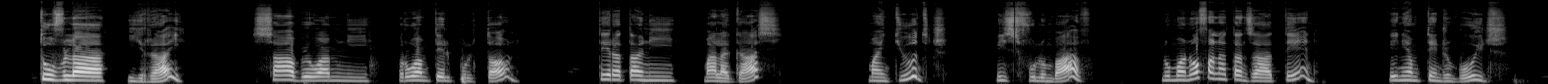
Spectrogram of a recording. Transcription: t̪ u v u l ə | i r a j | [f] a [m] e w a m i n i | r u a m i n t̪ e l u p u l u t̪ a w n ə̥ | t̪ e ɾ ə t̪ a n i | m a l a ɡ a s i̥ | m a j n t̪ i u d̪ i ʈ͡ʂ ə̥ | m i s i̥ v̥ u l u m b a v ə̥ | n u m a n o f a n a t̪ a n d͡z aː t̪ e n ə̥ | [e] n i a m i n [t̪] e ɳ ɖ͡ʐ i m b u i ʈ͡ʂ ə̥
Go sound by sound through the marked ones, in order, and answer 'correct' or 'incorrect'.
incorrect: s, incorrect: b, correct, correct

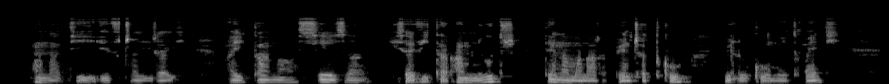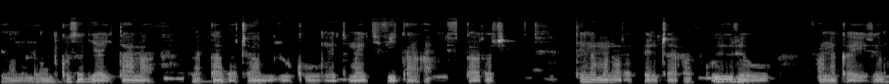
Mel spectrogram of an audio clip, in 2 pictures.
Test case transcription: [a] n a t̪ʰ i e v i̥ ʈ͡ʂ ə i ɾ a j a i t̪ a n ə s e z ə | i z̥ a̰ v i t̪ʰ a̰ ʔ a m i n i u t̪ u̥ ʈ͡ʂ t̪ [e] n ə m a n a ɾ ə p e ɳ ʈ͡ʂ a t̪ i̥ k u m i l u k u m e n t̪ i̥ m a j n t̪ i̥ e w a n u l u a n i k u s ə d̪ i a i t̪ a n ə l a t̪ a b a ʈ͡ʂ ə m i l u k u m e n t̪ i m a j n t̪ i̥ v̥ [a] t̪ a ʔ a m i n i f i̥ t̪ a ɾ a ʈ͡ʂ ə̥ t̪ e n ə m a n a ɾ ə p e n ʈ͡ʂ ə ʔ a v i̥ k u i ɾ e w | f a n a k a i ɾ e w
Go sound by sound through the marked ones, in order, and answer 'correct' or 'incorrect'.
correct, correct, incorrect: i

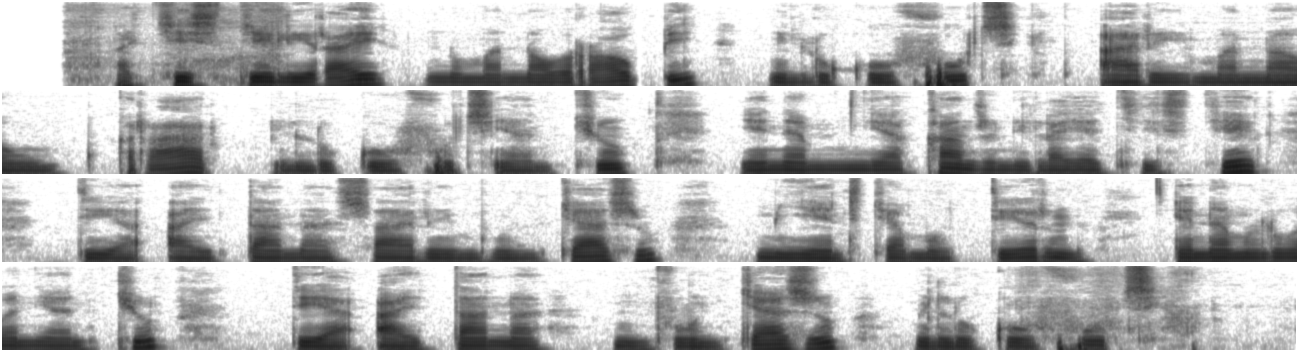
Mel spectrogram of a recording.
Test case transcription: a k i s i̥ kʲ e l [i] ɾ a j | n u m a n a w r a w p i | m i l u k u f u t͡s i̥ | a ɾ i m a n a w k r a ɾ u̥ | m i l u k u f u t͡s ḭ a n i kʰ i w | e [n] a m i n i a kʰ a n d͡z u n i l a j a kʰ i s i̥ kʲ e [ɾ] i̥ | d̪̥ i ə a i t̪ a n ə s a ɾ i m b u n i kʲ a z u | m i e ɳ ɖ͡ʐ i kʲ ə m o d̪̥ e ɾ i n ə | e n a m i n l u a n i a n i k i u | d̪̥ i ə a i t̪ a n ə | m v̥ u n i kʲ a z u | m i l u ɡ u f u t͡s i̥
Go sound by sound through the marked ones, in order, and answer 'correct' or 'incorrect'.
correct, correct, incorrect: l

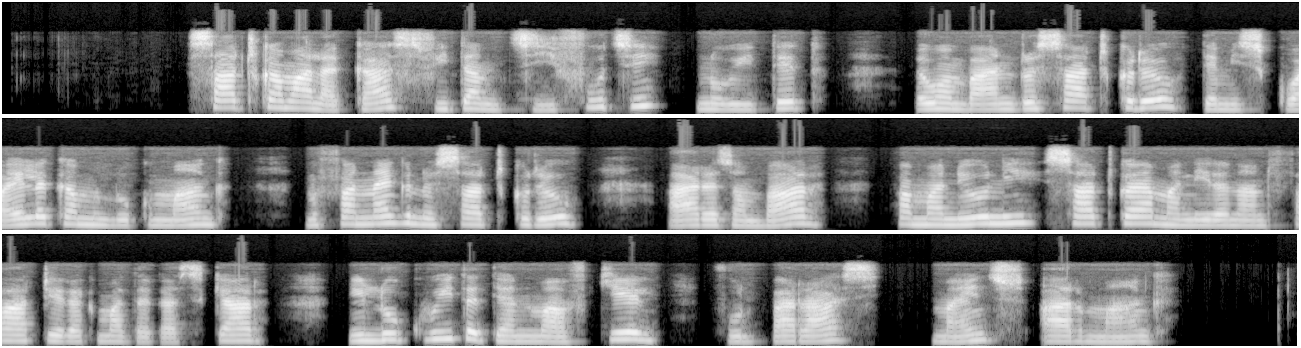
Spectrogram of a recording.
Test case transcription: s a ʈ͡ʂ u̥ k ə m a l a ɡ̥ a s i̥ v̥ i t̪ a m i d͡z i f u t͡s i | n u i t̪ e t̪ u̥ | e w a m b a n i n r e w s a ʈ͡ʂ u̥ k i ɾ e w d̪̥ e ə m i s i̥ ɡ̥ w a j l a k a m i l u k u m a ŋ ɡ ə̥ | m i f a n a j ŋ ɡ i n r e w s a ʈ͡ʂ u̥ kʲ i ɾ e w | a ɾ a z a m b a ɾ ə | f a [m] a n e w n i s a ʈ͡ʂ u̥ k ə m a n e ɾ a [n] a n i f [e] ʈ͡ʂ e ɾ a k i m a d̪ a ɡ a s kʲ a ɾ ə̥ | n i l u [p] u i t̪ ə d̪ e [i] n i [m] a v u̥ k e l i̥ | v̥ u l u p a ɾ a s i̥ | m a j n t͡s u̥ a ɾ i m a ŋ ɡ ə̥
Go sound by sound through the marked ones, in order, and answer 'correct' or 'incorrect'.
correct, correct, incorrect: a, incorrect: k, incorrect: a, correct

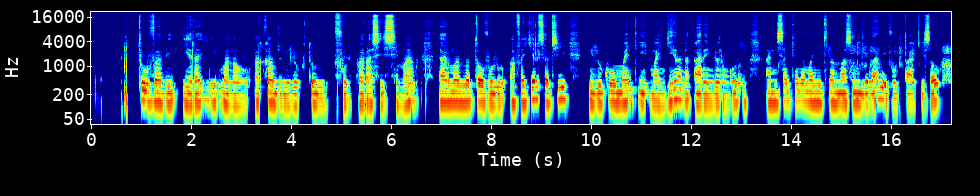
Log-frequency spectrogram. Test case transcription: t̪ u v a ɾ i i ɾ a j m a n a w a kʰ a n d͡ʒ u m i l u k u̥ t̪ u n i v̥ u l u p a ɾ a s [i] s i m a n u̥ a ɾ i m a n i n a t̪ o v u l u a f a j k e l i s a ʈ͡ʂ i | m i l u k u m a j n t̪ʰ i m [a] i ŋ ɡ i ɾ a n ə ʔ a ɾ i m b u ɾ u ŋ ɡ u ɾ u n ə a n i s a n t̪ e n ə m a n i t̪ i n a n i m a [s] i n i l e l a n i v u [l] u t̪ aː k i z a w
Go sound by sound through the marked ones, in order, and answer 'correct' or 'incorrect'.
correct, correct, correct, correct

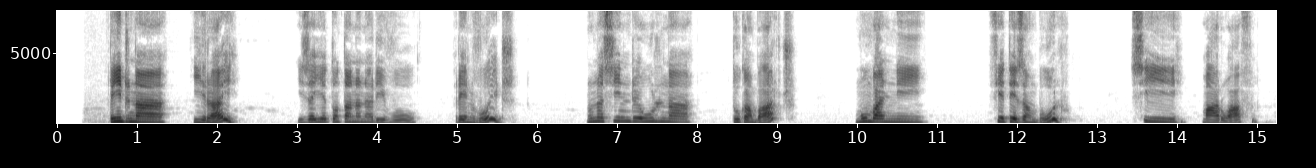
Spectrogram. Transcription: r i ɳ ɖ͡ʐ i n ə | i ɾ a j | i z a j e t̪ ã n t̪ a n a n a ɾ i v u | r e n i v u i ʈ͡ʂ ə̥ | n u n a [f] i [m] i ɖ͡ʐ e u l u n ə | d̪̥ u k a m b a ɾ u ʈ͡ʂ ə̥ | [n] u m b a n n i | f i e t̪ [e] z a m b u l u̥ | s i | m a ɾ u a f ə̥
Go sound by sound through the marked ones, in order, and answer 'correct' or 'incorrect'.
incorrect: s, incorrect: n, incorrect: m, correct

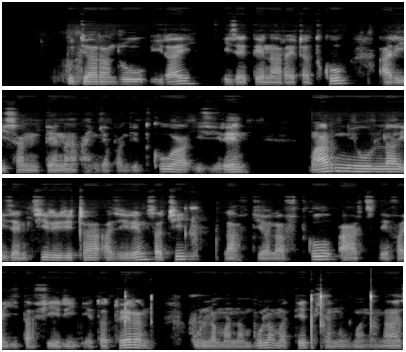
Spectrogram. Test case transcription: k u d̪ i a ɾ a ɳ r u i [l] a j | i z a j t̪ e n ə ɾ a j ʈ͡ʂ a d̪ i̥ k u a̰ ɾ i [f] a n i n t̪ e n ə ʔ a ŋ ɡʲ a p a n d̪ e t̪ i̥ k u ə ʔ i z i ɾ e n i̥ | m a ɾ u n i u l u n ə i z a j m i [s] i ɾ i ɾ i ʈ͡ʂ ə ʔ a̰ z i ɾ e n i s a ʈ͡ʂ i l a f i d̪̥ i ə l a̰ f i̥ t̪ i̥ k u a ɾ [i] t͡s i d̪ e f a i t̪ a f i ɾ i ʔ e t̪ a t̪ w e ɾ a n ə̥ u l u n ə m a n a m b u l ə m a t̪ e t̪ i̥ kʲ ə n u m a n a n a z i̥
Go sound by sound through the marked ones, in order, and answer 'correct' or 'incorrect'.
incorrect: ɾ, incorrect: s, incorrect: t͡s, correct

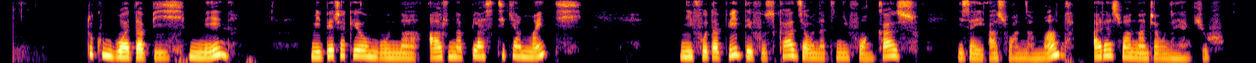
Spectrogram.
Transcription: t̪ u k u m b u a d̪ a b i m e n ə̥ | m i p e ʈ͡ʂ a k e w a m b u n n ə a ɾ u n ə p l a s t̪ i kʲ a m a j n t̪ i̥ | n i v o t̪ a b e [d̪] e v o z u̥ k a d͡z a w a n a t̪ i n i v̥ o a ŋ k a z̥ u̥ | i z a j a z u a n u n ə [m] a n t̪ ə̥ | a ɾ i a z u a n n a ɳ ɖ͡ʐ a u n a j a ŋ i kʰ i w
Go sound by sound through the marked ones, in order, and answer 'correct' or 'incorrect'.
correct, correct

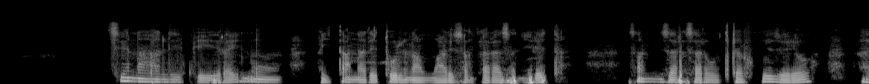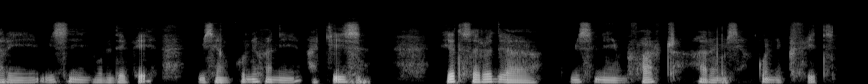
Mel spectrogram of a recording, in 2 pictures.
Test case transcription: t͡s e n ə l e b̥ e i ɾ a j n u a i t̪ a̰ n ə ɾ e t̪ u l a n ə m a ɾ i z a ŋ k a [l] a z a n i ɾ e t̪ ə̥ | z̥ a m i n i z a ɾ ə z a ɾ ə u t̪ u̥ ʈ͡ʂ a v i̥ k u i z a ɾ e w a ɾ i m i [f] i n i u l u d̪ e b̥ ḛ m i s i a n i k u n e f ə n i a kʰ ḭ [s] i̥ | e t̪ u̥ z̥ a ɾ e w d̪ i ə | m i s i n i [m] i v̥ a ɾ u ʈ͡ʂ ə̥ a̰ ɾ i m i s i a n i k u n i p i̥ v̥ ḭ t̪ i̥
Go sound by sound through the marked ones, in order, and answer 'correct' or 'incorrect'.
incorrect: ɾ, incorrect: s, incorrect: z, correct

